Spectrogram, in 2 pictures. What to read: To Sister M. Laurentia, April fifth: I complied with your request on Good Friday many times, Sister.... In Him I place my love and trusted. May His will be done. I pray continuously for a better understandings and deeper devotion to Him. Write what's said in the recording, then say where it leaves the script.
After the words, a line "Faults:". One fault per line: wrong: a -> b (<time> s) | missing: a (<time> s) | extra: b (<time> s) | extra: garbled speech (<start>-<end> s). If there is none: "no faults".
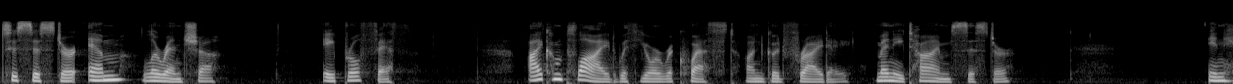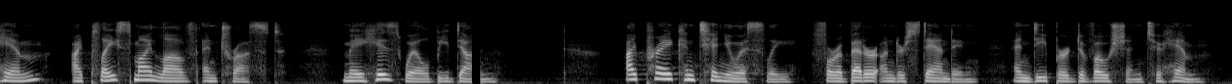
To Sister M. Laurentia, April fifth: I complied with your request on Good Friday many times, Sister.... In Him I place my love and trust. May His will be done. I pray continuously for a better understanding and deeper devotion to Him.
Faults:
wrong: trusted -> trust (14.5 s)
wrong: understandings -> understanding (21.1 s)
